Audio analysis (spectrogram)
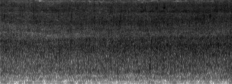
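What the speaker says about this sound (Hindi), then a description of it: "खूबसूरत आवाज़ इस पानी की" Water pours steadily over a dam in Gujar Khan, Punjab, Pakistan, a continuous broadband rush close by with no break or talk across the whole stretch.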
